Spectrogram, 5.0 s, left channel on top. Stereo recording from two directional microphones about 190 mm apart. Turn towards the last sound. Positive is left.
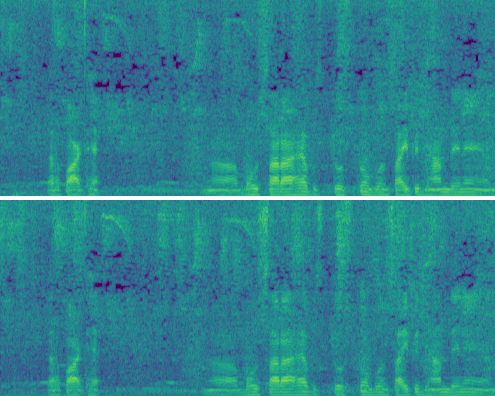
turn(degrees=-50)  # may be behind; listen again after turning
